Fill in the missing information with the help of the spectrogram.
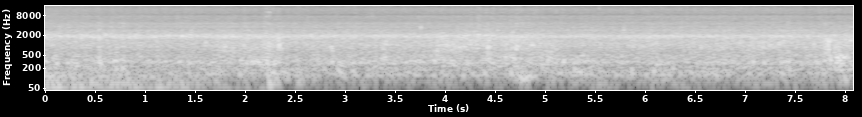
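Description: Steady rush of flowing water, like a stream or waterfall pouring continuously, with a few faint ticks.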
